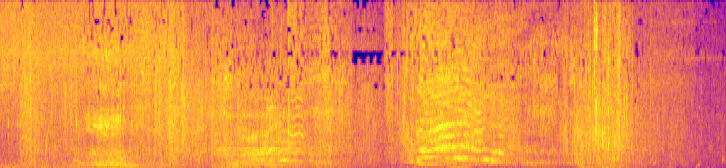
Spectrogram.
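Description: A creature screeches and roars in pain.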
